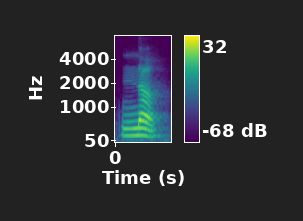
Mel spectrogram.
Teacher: نا، نون کے اوپر فتحہ کی حرکت ہے، 1 کاؤنٹ پڑھیں گے، اس نا کی حرکت کو لمبا نہیں کریں گے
